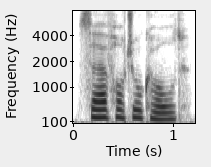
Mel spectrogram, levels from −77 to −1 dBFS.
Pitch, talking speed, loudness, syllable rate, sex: 190 Hz, 195 wpm, -17 LUFS, 4.4 syllables/s, female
